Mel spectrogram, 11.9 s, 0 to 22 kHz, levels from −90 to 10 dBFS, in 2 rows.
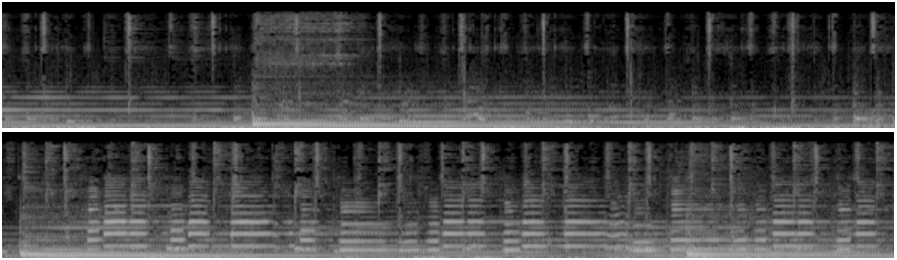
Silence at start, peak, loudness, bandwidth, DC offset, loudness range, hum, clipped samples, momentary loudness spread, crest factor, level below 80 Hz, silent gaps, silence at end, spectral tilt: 0 s; -12 dBFS; -30 LUFS; 16 kHz; under 0.1%; 5 LU; none; under 0.1%; 11 LU; 16 dB; -40 dBFS; none; 0 s; -5.5 dB/octave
